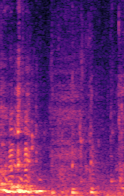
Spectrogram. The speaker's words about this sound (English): This is not an episode if it doesn't start off with you slurping in the corner.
